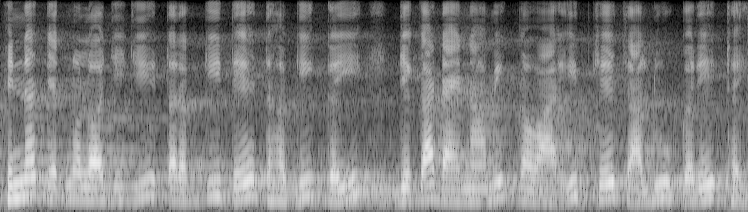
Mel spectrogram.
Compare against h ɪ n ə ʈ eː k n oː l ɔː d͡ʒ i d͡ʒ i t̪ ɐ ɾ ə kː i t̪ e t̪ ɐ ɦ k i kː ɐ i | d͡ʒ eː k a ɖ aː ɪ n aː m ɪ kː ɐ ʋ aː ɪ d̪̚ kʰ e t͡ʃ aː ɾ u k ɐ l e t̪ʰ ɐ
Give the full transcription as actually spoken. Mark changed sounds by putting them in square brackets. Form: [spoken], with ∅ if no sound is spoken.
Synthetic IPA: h ɪ n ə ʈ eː k n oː l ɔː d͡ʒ i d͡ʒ i t̪ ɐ ɾ ə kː i t̪ e t̪ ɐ ɦ k i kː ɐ i | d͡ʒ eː k a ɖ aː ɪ n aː m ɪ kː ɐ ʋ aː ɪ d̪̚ kʰ e t͡ʃ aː [l] u k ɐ [ɾ] e t̪ʰ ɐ

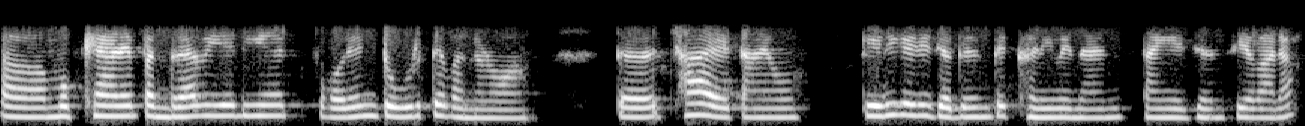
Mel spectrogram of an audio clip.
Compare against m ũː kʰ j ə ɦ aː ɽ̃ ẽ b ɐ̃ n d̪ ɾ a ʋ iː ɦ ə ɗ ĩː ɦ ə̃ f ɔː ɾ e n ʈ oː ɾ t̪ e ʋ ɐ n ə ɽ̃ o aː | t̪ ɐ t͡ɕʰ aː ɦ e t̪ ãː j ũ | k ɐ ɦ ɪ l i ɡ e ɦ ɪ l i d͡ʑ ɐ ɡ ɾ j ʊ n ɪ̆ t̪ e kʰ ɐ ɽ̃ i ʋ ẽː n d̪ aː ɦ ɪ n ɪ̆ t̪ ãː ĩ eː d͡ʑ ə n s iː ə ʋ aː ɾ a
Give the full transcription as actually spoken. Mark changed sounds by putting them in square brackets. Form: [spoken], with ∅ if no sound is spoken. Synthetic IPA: m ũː kʰ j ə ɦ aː ɽ̃ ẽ [p] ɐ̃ n d̪ ɾ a ʋ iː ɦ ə ɗ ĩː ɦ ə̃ f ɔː ɾ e n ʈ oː ɾ t̪ e ʋ ɐ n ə ɽ̃ o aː | t̪ ɐ t͡ɕʰ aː ɦ e t̪ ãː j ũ | k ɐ ɦ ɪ [ɽ] i [k] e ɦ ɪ [ɽ] i d͡ʑ ɐ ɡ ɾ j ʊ n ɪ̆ t̪ e kʰ ɐ ɽ̃ i ʋ ẽː n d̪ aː ɦ ɪ n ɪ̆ t̪ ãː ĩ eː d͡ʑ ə n s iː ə ʋ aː ɾ a

